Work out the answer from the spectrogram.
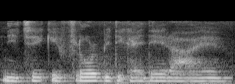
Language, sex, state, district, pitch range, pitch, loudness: Hindi, female, Arunachal Pradesh, Papum Pare, 155-165 Hz, 160 Hz, -15 LUFS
